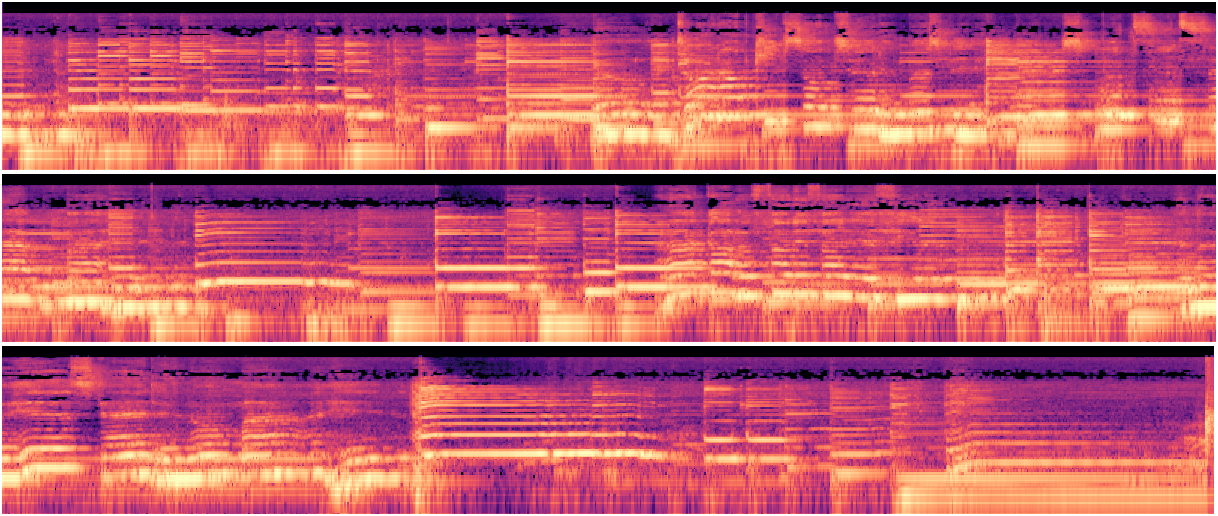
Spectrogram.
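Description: Acoustic guitar playing a blues passage with single-note runs and chords, some notes bending in pitch. Near the end it settles on a final chord that is left ringing.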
